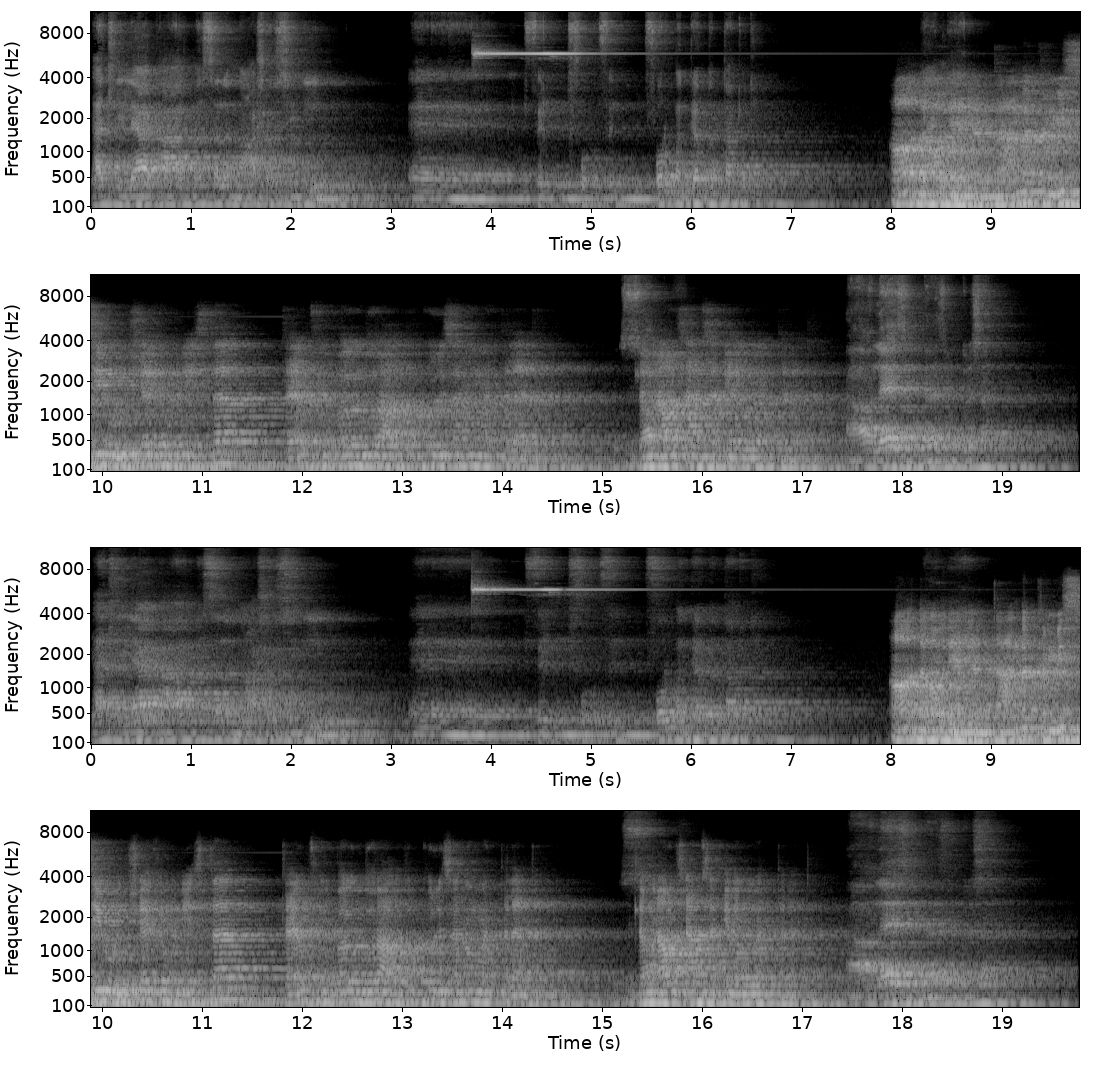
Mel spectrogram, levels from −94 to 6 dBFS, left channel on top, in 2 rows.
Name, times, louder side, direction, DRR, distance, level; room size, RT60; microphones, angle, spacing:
voice 1, 0.0-2.5 3.2-6.7 8.3-8.8 15.1-15.6 17.4-18.9, left 1 dB, 45° left, 0 dB, 0.4 m, -35 dB
sound 1, 3.8-5.3, left 4 dB, 65° right, 1.1 m, -29 dB
voice 2, 8.0-11.4 11.8-14.4 15.2-17.0, right 1 dB, 40° right, -2 dB, 0.5 m, -27 dB
4.0 x 2.9 x 3.3 m, 2.9 s
head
